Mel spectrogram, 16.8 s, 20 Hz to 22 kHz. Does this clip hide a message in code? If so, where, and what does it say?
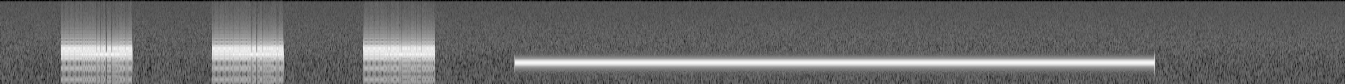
Yes: Emergency Alert System (SAME) tones (header bursts, then the 1050 Hz attention tone) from 0.8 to 14.4 s, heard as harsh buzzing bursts, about 520.83 baud.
